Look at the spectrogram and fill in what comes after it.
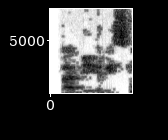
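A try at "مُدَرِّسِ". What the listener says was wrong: Mudarrisi. Ro-nya ditekan.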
